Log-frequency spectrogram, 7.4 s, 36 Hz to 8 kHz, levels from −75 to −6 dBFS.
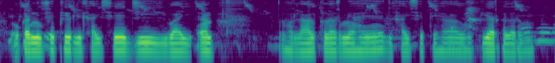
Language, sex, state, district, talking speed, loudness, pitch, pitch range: Chhattisgarhi, male, Chhattisgarh, Sarguja, 145 wpm, -27 LUFS, 105 Hz, 105-110 Hz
